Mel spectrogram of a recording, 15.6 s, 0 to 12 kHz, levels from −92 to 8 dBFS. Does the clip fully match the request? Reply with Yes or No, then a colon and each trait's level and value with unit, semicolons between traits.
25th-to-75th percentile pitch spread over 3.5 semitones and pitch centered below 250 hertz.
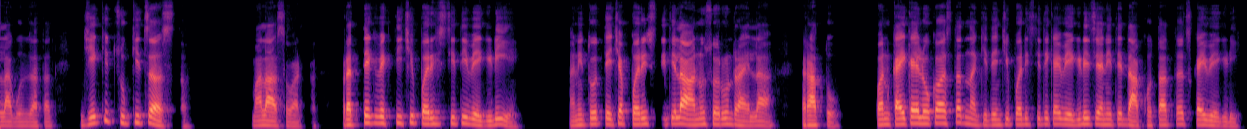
Yes: average, 4.5 semitones; medium, 140 Hz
